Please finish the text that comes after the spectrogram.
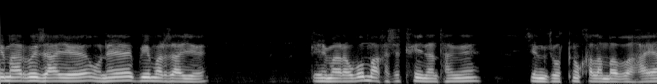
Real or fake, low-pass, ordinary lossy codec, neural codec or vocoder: real; 5.4 kHz; Opus, 24 kbps; none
